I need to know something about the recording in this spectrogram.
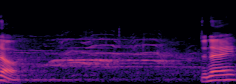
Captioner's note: audience cheering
